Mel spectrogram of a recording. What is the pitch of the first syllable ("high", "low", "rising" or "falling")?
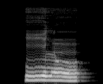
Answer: high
